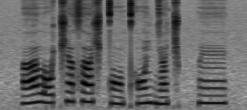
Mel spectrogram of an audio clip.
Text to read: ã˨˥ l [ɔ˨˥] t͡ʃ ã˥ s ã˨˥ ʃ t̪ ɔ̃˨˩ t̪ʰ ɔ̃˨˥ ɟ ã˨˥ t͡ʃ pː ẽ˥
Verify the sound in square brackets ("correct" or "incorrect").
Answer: correct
